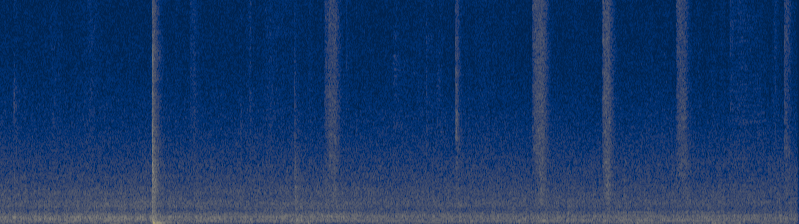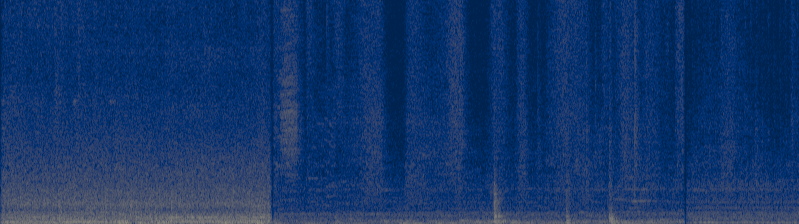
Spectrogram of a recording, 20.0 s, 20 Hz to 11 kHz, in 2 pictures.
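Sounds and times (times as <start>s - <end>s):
wooden cupboard door knocking shut: 1.9s - 2.2s.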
